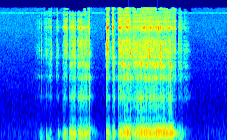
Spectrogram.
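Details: Adult man (father) sleeping soundly: two loud, rough, rattling breaths in a row, each about a second long; heavy snoring.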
